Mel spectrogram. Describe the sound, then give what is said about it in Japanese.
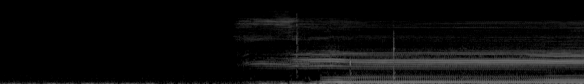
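Timer alarm buzzing in vibration mode: after a few seconds of faint background hiss, a loud, steady, low buzzing hum with a rattly edge starts and continues unbroken. “この状態で右側面にある通知の切り替えスイッチを振動のところにセットします。最後にスタートボタンを押します。この時には音は鳴りません。”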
